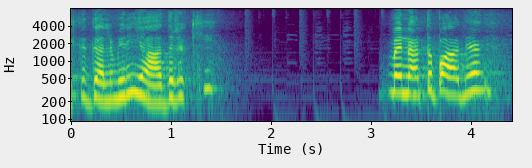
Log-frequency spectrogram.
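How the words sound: It is said in a sad tone.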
